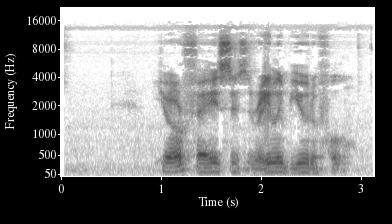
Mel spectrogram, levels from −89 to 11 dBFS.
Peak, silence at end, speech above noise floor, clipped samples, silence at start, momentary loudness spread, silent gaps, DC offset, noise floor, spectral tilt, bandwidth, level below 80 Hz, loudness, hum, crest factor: -2 dBFS; 0.25 s; 31 dB; under 0.1%; 0.05 s; 16 LU; none; under 0.1%; -54 dBFS; -1.5 dB/octave; 16 kHz; -64 dBFS; -20 LUFS; none; 22 dB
